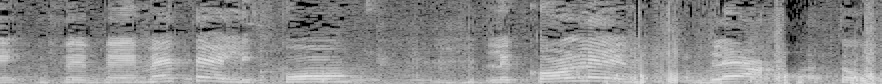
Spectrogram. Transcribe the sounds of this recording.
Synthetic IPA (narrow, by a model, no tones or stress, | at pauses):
vebeːmetelikʁo | leko̞lbleaχlato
